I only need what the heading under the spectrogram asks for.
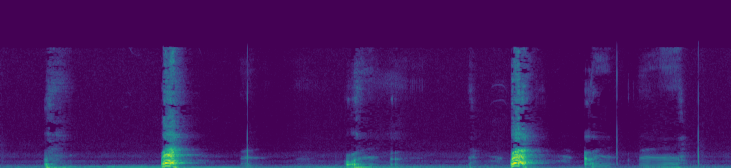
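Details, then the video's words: Shih Tzu vocally showing frustration at losing its couch place: scattered barks over a steady low droning hum, closing with a brief, rising, nasal whine. "Shih tzu throws tantrum...."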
